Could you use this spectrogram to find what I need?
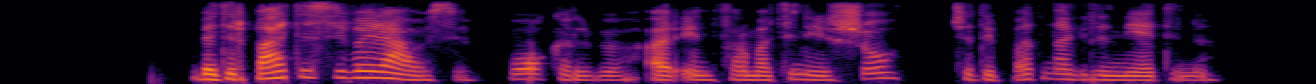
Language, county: Lithuanian, Kaunas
